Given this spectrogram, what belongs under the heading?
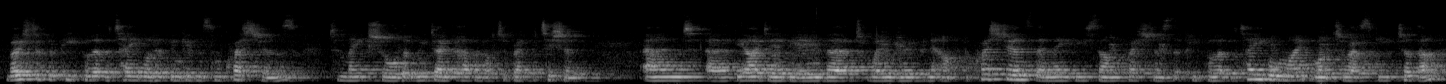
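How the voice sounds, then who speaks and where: A woman's voice: fairly low pitch, fairly even intonation, normal speed, darkish tone. A woman chairing a public meeting, casually explaining the plan and background to the audience. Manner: chatty, informal, explaining. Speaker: event chair. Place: meeting room. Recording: echoey hall, distant mic, hiss.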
